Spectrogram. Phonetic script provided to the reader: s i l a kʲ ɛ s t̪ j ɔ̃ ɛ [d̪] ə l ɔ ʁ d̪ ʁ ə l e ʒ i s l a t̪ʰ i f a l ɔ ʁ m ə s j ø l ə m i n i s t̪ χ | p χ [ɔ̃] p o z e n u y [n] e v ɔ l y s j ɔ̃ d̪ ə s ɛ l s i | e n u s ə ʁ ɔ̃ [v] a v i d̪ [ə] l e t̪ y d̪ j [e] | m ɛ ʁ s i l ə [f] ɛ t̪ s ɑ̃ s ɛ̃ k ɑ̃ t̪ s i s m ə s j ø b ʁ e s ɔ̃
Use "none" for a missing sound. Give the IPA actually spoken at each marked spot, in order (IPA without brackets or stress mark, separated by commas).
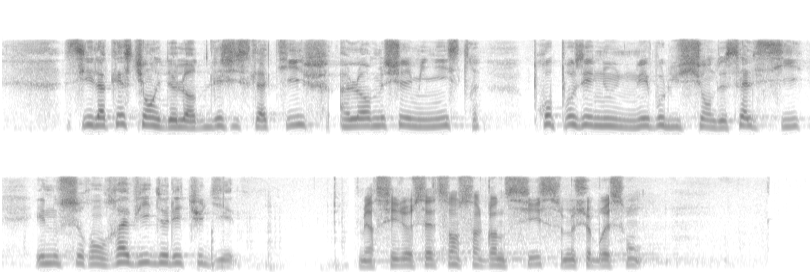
d̪, ɔ, n, ʁ, ə, e, s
